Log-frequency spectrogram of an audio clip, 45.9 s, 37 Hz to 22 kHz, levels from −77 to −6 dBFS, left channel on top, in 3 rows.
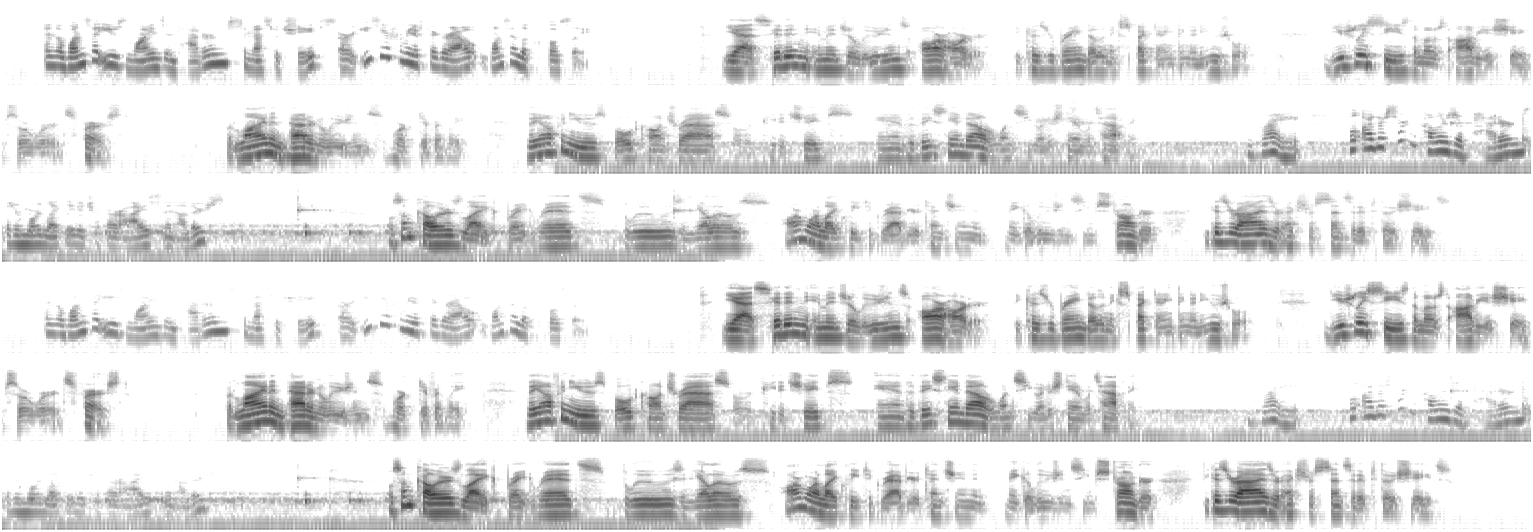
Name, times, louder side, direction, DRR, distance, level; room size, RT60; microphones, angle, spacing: voice 1, 0.4-5.9 18.1-18.3 27.7-28.3 28.8-32.8, left 7 dB, 85° left, 0.3 m, -44 dB
voice 2, 7.0-9.8 10.2-12.4 12.8-16.5 17.5-19.9 20.2-26.4 34.4-45.1, right 5 dB, 50° right, 0.5 m, -36 dB
sound 1, 20.8-37.7, equal, 25° left, 0.8 m, -56 dB
6.2 x 4.6 x 4.1 m
head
